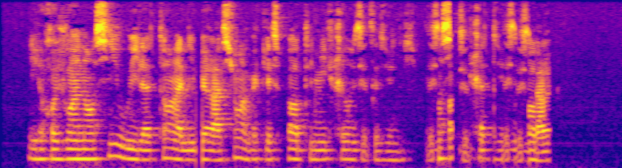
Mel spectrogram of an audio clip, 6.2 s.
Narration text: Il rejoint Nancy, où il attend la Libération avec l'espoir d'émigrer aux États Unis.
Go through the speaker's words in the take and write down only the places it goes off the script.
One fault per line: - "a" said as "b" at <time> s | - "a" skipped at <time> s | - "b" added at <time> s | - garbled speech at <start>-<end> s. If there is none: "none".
- garbled speech at 4.2-5.5 s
